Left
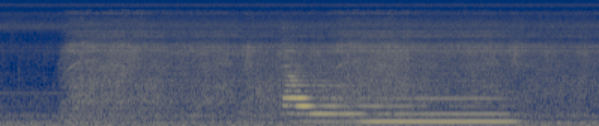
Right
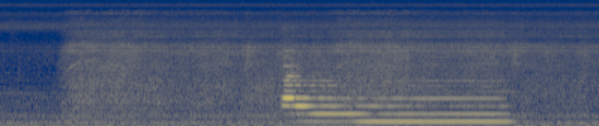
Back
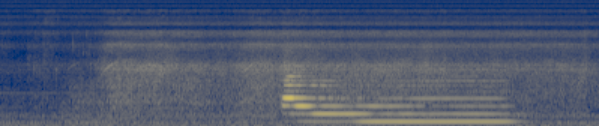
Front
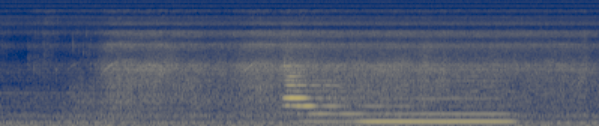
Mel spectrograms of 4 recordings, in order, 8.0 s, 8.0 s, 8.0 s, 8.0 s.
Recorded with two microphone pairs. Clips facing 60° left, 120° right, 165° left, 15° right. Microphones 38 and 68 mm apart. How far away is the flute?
About 2.5 m.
